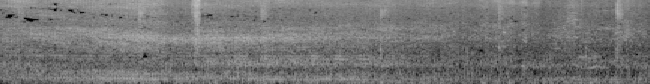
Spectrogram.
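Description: A motor vehicle passing on a nearby road, its engine swelling to loudest about a second and a half in and then slowly fading.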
